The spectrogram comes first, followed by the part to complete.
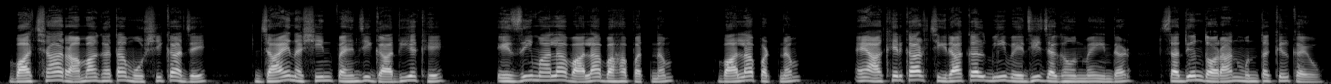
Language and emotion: Sindhi, neutral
